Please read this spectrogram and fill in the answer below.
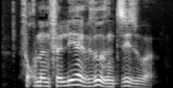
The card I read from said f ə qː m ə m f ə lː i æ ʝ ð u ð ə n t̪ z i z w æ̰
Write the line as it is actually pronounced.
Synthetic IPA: f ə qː m ə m f ə lː i æ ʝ ð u ð ə n t̪ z i z w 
